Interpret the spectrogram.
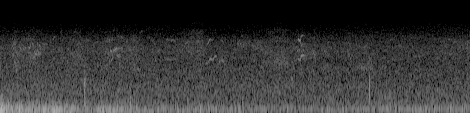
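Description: Quiet open-air ambience with faint, scattered bird chirps. A single soft tick about three-quarters of the way in: a putter striking a golf ball.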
